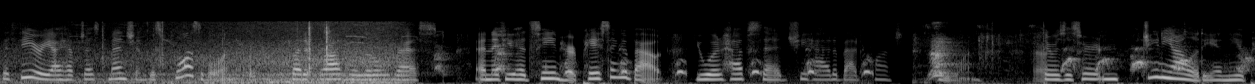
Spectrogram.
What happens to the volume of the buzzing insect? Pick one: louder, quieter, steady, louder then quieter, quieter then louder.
louder.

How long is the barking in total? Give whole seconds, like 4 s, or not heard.
8 s.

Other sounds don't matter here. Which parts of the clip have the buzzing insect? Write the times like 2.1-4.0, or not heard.
0.0-4.2.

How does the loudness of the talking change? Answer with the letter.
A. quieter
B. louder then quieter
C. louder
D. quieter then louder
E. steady
D.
